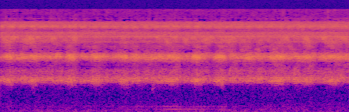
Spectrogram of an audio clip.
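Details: Frogs croak in the middle of the night: a thick, steady chorus of fast pulsing notes, with a low droning tone rising briefly underneath midway through.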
